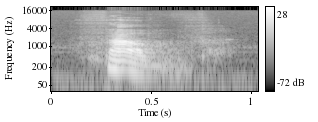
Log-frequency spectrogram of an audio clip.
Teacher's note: A Yemenite would pronounce it without a dagesh, would pronounce it thav.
